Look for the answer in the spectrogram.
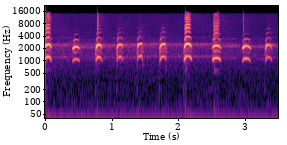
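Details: At a nest in Latvia, a white-tailed eagle on a live nest camera gives a rapid string of about eleven harsh, ringing yelps, roughly three per second, some notes sharper and more metallic than others.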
